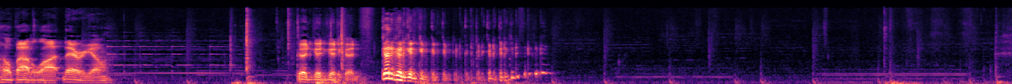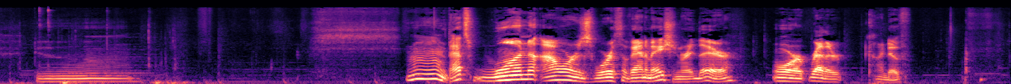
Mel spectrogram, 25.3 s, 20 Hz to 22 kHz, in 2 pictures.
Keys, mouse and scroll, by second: 3.1 space, 7.5 ctrl+s, 13.2 click, 13.5 space, 14.7 space.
